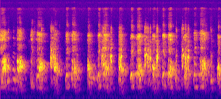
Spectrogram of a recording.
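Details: A young hybrid chukar, hatched the previous year, repeats hoarse clucking notes in quick succession, roughly two per second. The calls rise and fall in loudness across a short burst.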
